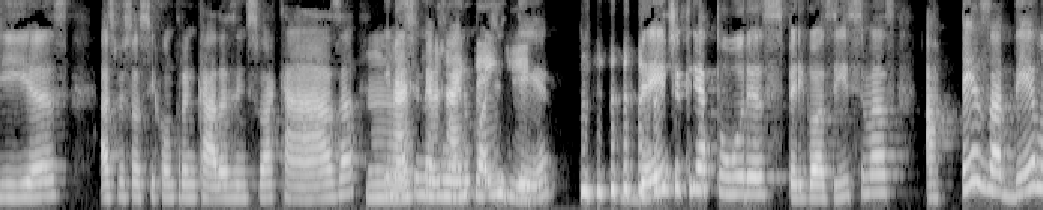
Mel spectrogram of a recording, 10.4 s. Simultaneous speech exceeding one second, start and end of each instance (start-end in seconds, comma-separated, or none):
3.7-5.4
